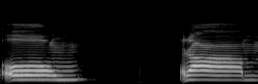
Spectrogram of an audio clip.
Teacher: इनको बोलने में 3 गुना समय लगता है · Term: प्लुत स्वर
